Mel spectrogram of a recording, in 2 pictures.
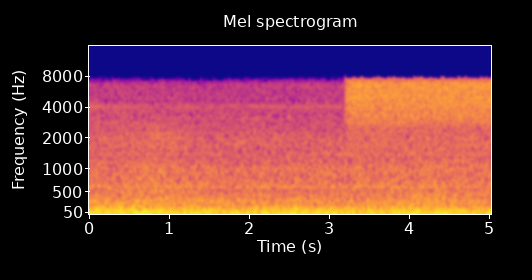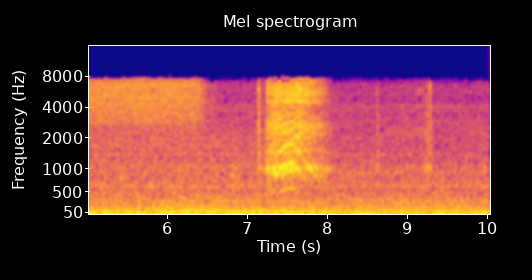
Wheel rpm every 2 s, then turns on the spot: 0, 0, 0, 20, 0.
none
